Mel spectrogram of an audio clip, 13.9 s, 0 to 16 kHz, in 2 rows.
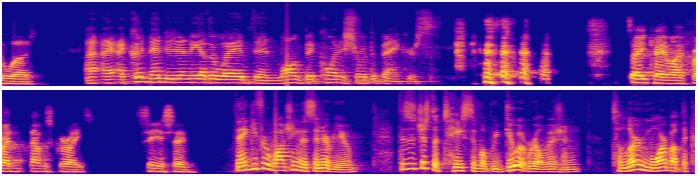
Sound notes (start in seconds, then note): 4.5 laughing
